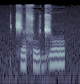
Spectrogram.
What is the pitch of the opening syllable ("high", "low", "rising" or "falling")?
low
